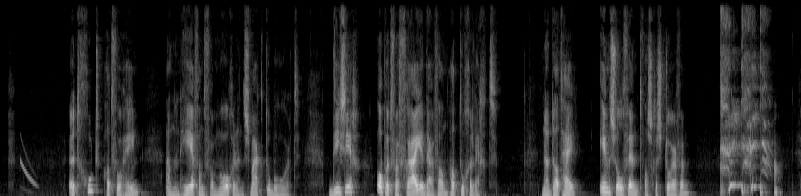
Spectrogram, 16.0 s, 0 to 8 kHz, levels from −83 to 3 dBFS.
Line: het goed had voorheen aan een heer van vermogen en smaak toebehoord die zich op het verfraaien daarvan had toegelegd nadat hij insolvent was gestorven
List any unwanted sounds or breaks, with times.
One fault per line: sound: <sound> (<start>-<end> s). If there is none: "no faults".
sound: chirp (0.4-0.8 s)
sound: cough (14.4-15.7 s)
